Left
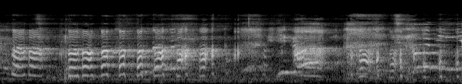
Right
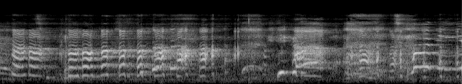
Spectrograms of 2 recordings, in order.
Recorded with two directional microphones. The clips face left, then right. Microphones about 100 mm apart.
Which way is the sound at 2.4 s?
35° right (ahead or behind).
